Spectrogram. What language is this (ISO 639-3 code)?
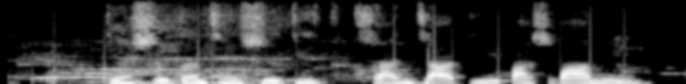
zho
